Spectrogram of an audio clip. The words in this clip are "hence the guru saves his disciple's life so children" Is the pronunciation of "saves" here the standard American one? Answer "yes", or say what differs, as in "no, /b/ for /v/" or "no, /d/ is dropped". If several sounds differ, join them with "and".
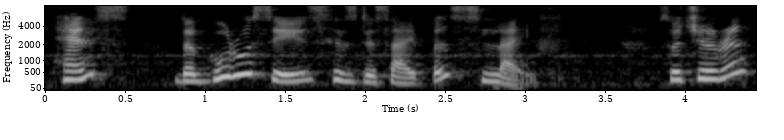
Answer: no, /v/ is dropped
